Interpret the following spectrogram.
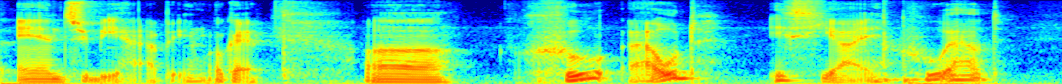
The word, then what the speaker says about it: hoe: Okay, that's who is... Hoe gaan dinge? Okay, how is who? I need to write that down. So, H-O-E is pronounced who, but is how.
